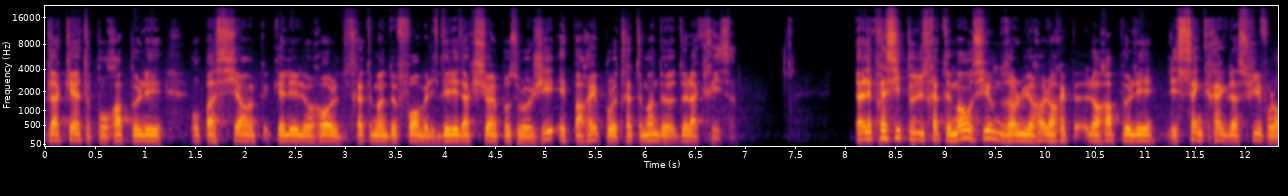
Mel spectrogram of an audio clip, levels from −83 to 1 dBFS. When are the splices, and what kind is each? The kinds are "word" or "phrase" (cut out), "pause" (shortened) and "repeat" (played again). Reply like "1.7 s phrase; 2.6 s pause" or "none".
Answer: 1.5 s word; 3.9 s phrase; 7.8 s pause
